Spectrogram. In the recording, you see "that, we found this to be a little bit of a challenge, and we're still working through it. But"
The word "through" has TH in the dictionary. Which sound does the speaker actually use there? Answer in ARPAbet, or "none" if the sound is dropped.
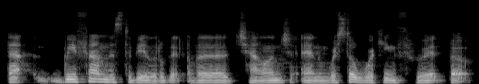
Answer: TH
